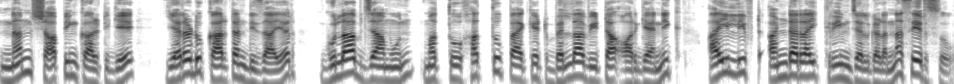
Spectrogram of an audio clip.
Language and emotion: Kannada, neutral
